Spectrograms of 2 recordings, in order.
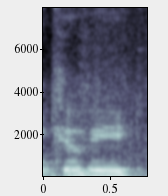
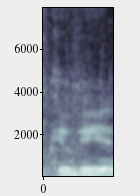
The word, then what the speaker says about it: Cuvy: Well, my last name is Cuvelier, and everybody used to call me Cuvy and stuff growing up, Cuvy, and it rhymes with groovy, and I just feel like it kind of represents what I'm all about, so, you know, groovy, Cuvy, so.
